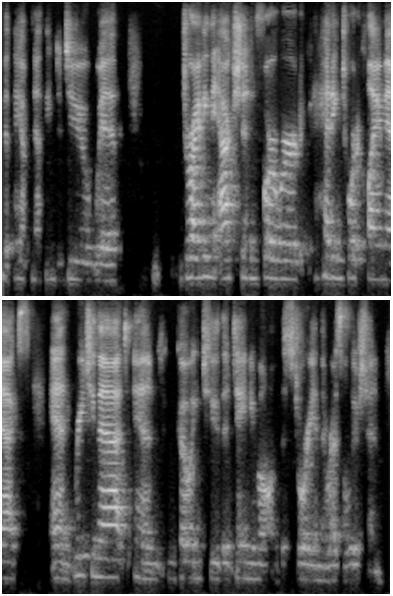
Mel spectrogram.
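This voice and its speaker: A woman's voice: lowish voice, a bit bright. A woman explaining points as a podcast panelist in a conversational discussion. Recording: dull, roomy remote audio.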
